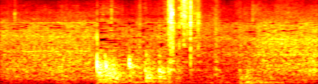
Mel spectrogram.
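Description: A wooden log cracks and splits apart.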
